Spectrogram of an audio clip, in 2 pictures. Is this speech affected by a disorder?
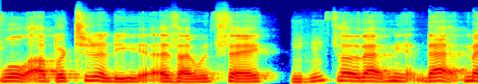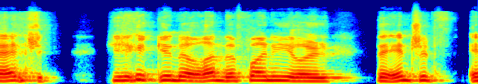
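Yes: cerebral palsy; speech affected.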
